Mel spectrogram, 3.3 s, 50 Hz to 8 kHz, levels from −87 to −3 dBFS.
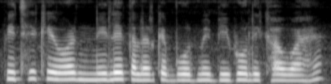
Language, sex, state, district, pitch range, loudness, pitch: Hindi, female, West Bengal, Alipurduar, 205-235 Hz, -16 LUFS, 220 Hz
